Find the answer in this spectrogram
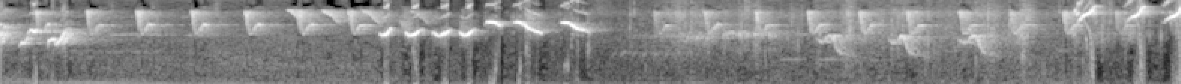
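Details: White-rumped shama masteran song, described as very clear: a fast stream of high buzzy repeated notes broken by sharp whistled slurs, continuing with trills to the end.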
